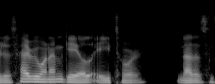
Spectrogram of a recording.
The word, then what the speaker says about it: Aitor: Because I'm like, I think Aitor, I settled on Aitor, not Ator. I'm like, okay, Aitor. But I'm like, hi everyone, I'm Gael Aitor. Or just, hi everyone, I'm Gail Aitor.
